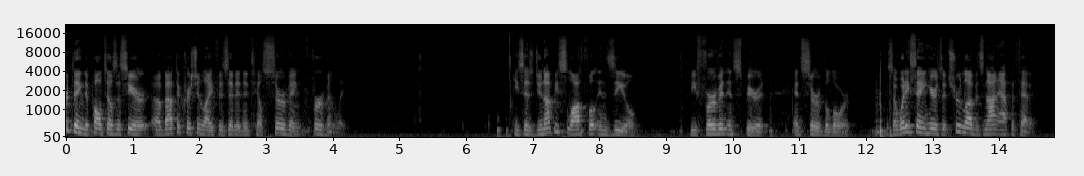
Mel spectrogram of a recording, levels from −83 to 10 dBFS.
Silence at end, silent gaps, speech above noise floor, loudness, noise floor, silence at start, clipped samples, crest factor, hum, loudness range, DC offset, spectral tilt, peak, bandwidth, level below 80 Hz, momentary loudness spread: 0.3 s; none; 32 dB; -39 LUFS; -71 dBFS; 0 s; under 0.1%; 22 dB; none; 8 LU; under 0.1%; -4 dB/octave; -18 dBFS; 15.5 kHz; -68 dBFS; 14 LU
